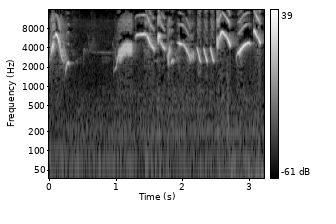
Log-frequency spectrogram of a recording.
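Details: Blackthroat singing, recorded as a model for canaries to learn: a short opening whistle, a pause, then quick rising and falling slurred notes and fast trilled chips.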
